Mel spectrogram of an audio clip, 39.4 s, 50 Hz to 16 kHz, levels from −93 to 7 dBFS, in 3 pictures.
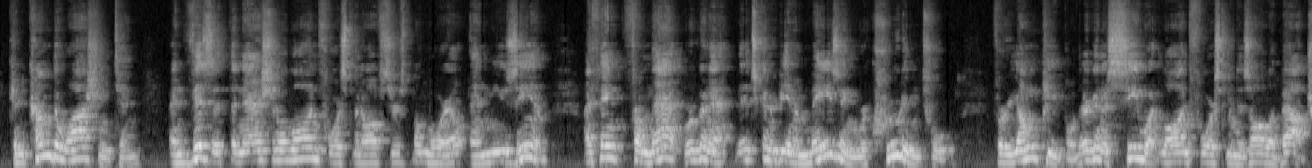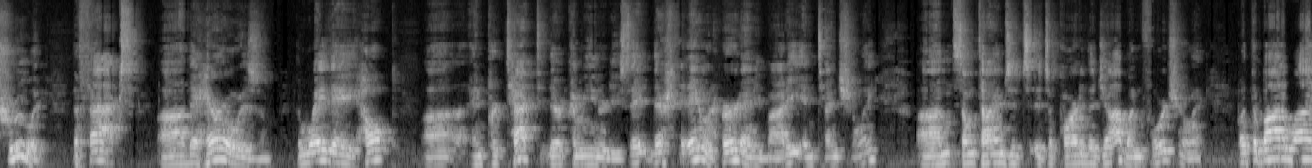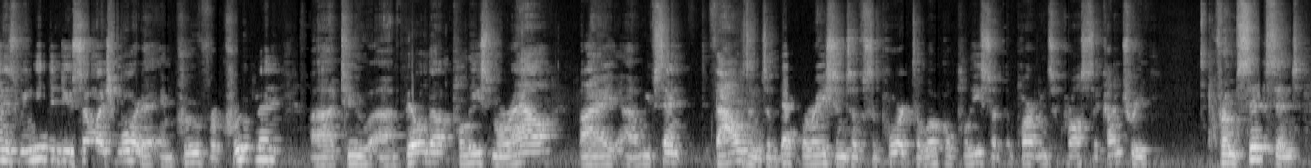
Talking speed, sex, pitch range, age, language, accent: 170 wpm, male, 125-180 Hz, 50-69, English, American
